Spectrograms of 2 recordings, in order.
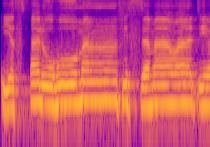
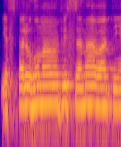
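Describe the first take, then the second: First: The vowel of hu is held long. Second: The vowel of hu is kept short. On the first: The speaker calls it right. "യസ്അലുഹു എന്ന ഹു അല്പം നീളണം" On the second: The speaker calls it wrong. "ചിലരൊക്കെ ഓതുന്നത്"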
